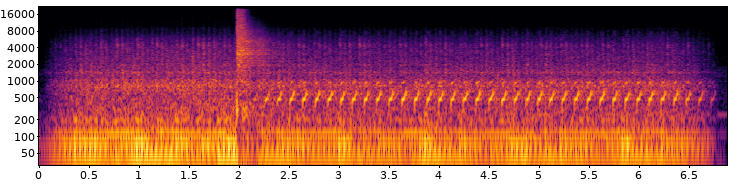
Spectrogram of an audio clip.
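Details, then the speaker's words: Unimog 421 with engine idling: the air regulator reaches pressure and vents with a sudden burst, then a fast turkey-like warble about four times a second, because its filter/silencer is missing. "once it reached its pressure it's going to be letting the remaining air out here and on this one it makes quite a weird noise it just sounds like some strange turkey"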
